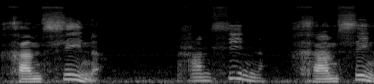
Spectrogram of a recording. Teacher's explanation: avec le R raclé au fond de la gorge. Le 5 et le KH remplacent le R raclé au fond de la gorge.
